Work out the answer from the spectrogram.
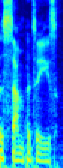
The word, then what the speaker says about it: Sampotes: Lastly, we have the Sampotes. Again, I'm sticking with a roughly Greek style pronunciation like with the Azothane.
